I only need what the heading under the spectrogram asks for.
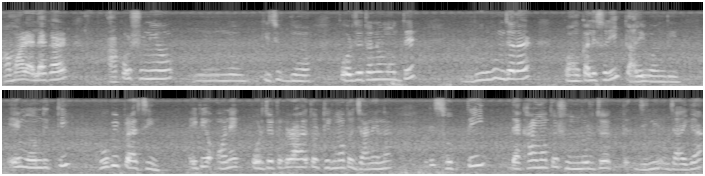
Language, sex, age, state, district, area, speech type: Bengali, female, 30-45, West Bengal, Birbhum, urban, spontaneous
